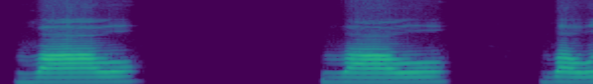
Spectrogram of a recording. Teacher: वाओ दोनों होंठों से अदा होता है कि दोनों होंठों को गोल करें, लेकिन दोनों होंठ आपस में मिलने ना पाएं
